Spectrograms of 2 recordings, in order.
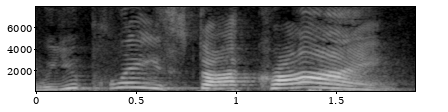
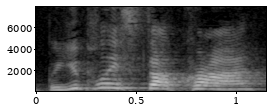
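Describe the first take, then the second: First: Slow, high, loud retold demand; exasperated demand. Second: Contained plea at ordinary volume; restrained exasperation. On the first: Preacher shaking the crying girl, exasperated demand. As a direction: drag out the plea in loud exasperation. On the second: Retold or imitated. Preacher thinking at the crying girl, restrained exasperation. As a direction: ask it with held-in irritation. Thought request before the louder one.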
